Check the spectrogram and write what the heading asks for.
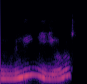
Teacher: Remember, kneel, the K silent, so you do not hear the K.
